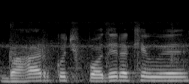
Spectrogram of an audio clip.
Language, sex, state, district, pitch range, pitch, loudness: Hindi, male, Jharkhand, Sahebganj, 160-180 Hz, 175 Hz, -25 LUFS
